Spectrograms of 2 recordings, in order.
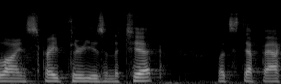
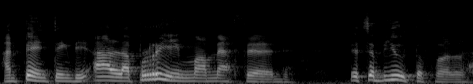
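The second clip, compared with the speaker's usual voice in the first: fake Italian accent. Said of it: "You can even do a little fake Italian accent".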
